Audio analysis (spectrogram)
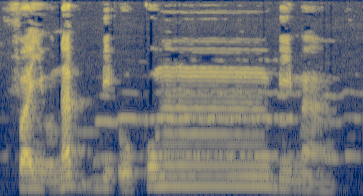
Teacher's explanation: mimati bertemu ba, ini hukumnya ikhfa syafawi, jadi dia berdengung Ananda. 2 harakat panjangnya.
